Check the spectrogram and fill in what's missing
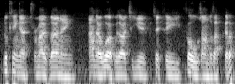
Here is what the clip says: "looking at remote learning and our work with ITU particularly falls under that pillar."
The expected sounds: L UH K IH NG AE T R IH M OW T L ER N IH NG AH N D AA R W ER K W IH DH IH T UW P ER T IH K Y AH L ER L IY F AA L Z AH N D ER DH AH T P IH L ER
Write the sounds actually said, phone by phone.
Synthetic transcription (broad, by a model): L UH K IH NG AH T R IH M OW T L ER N IH NG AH N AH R W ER K W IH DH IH T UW P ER T IH K Y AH L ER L IY F AA L Z AH N D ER DH AH T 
